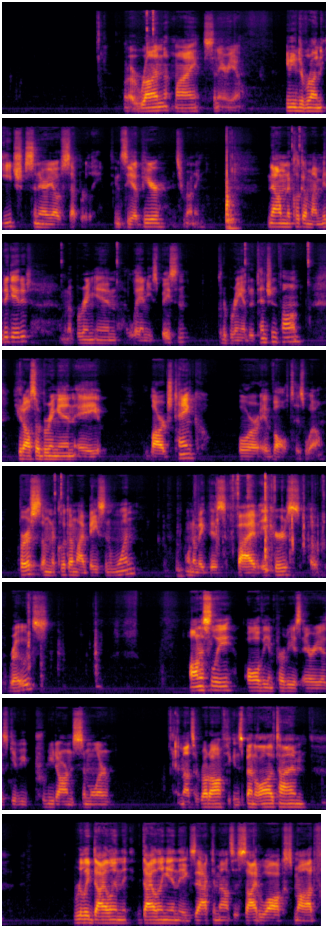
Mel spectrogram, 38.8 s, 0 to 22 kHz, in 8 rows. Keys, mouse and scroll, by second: 2.2 click, 9.2 click, 10.7 click, 19.7 click, 22.9 click, 24.2 KP_5.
